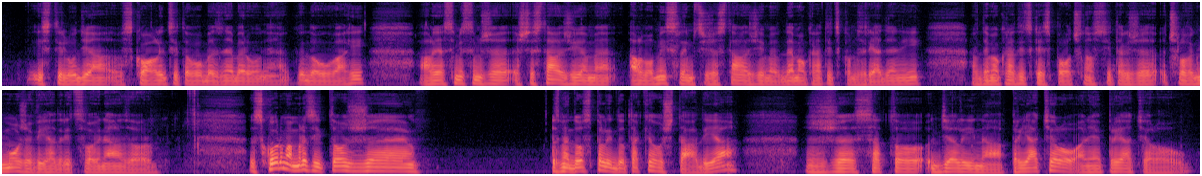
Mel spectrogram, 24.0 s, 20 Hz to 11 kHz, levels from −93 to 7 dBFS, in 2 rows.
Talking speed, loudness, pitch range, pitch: 140 wpm, -27 LUFS, 80-100 Hz, 90 Hz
